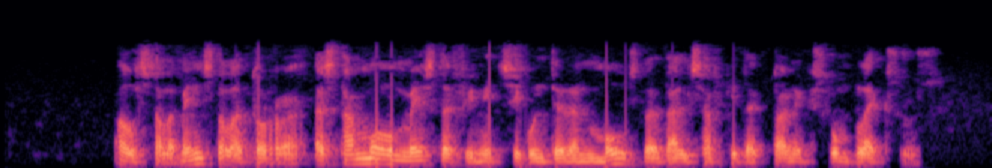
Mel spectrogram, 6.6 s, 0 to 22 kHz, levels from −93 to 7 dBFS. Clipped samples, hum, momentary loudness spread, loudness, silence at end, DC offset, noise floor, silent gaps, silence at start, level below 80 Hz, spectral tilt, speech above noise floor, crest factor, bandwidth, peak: under 0.1%; none; 5 LU; -18 LUFS; 0.5 s; under 0.1%; -73 dBFS; none; 0.75 s; -52 dBFS; -6 dB/octave; 55 dB; 16 dB; 7.6 kHz; -2 dBFS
